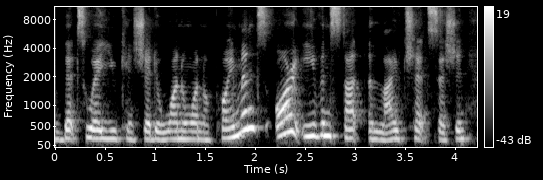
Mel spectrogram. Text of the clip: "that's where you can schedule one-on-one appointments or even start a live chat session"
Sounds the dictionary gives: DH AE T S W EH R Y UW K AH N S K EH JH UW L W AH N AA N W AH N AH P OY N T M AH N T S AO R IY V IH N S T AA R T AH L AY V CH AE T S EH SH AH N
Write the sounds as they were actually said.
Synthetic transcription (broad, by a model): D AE T S W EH Y UW K AH N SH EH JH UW W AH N AA N W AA N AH P OY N M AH N T S AO R IY V IH N S T AA T AH L AY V CH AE T S EH SH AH N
